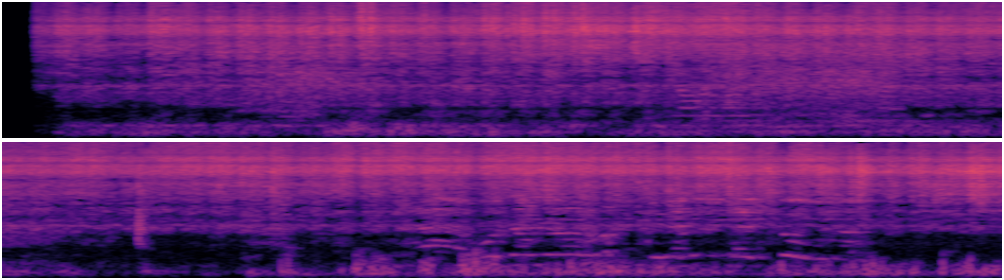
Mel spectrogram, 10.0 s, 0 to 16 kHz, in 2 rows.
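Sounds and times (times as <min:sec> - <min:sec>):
pressure washer motor drone: 0:00.2 - 0:10.0
water jet spraying hiss: 0:00.2 - 0:10.0.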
